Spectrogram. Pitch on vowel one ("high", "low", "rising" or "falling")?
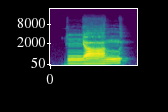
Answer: rising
